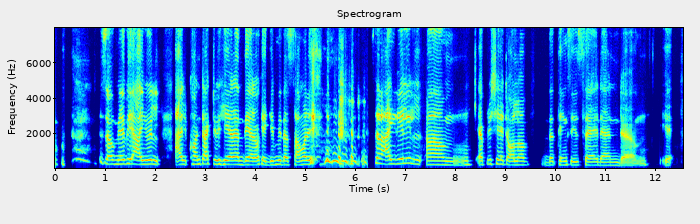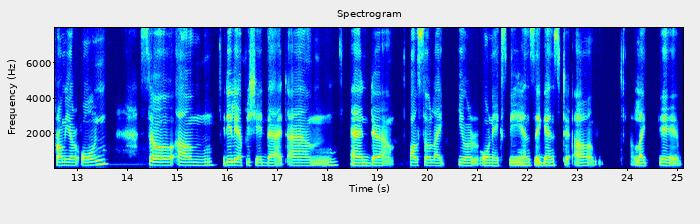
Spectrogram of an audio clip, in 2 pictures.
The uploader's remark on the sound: Q&A Discussion ONLINE. Has an intimate discussion with congregants from all across America and even in Pakistan!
